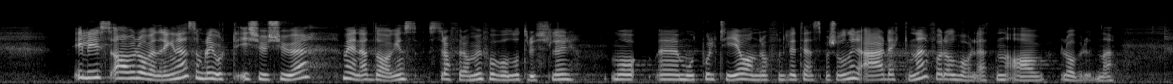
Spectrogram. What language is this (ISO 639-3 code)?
nor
